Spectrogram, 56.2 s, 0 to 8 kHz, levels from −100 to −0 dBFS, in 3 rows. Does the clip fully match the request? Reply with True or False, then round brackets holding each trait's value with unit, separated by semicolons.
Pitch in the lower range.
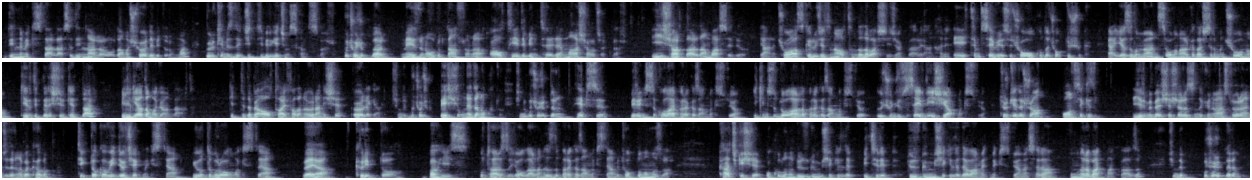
True (130 Hz)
